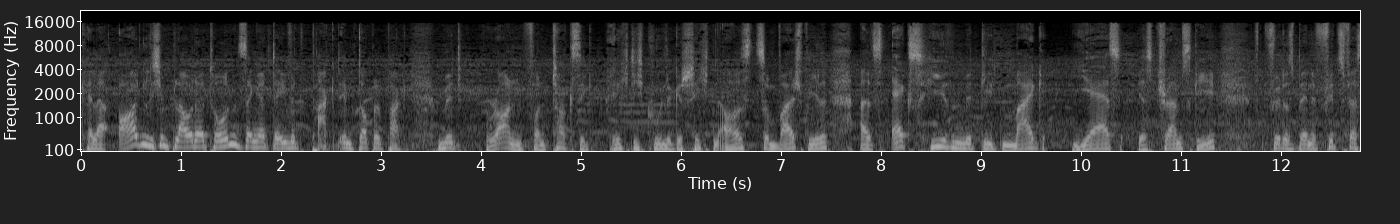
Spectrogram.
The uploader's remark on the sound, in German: Der Metalkeller hinter den Kulissen eines kleinen aber feinen Festivals. Sonne, See, sehr viel Musik und super Laune. Hinter den Kulissen des Iron Festes in der Westpfalz.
